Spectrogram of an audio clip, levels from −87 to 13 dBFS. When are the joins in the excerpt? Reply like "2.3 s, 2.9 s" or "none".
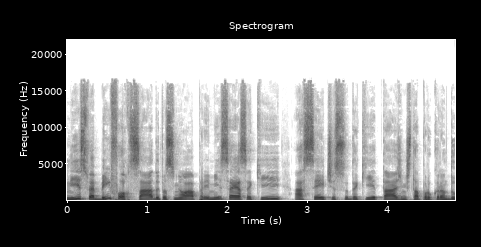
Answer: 1.2 s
